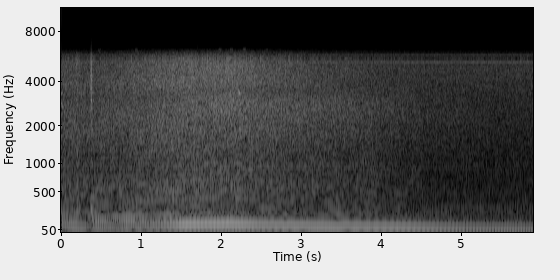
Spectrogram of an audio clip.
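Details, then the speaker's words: Rare unrestored Adams Bagnall-Jandus 12-inch stationary fan with Adams Bagnall split-phase motor, switched off after running; low steady hum sinks and fades during coast-down with the centrifugal switch too quiet to hear, a smooth, healthy spin-down. "no it's so quiet you can't even hear it it's such a perimeter switch but it's the quietest centrifugal switch i've ever heard"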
